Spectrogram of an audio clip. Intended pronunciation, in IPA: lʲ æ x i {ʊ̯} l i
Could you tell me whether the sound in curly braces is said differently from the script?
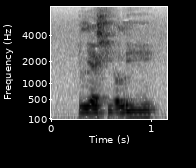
no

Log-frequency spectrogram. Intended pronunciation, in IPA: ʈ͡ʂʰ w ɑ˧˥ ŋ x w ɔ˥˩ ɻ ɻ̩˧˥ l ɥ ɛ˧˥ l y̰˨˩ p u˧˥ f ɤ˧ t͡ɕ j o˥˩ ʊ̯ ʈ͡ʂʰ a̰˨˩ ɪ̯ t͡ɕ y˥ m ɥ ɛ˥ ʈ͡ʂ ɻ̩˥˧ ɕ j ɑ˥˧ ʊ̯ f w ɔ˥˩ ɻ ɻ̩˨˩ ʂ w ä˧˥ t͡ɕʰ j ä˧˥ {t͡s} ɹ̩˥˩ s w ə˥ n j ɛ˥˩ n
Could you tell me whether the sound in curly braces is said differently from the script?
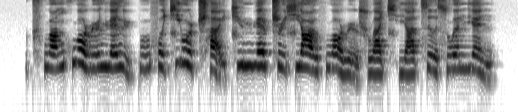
no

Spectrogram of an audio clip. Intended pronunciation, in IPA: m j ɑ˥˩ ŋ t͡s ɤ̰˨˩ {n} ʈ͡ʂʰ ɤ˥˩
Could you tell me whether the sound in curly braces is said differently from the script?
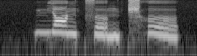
yes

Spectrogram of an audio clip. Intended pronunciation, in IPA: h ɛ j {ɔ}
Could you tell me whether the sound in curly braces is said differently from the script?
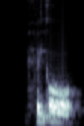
no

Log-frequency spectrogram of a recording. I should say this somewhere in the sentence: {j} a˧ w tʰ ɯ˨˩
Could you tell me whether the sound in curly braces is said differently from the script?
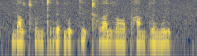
no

